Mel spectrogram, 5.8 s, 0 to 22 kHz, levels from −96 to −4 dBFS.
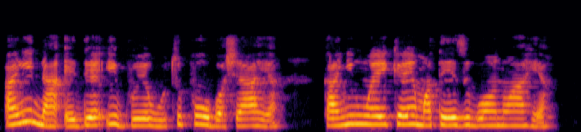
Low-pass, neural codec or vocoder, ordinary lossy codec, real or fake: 7.2 kHz; none; none; real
